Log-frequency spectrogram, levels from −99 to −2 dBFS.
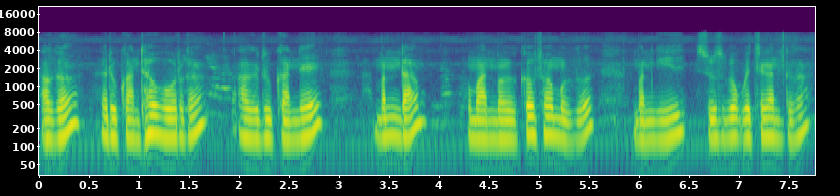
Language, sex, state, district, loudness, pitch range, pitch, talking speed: Wancho, male, Arunachal Pradesh, Longding, -15 LUFS, 140-160 Hz, 145 Hz, 185 wpm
